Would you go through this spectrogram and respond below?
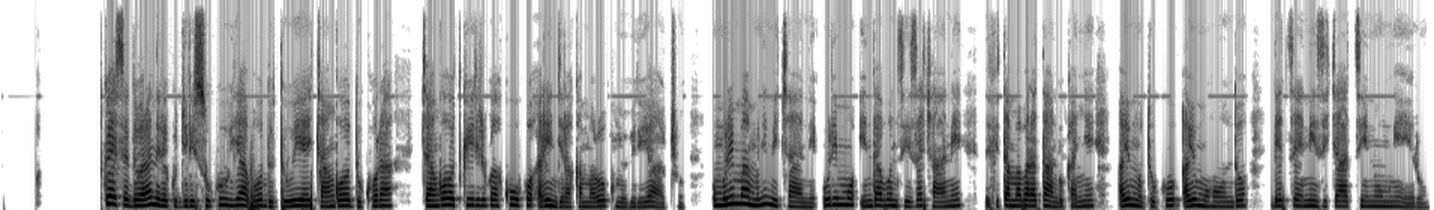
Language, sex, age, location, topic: Kinyarwanda, female, 50+, Nyagatare, agriculture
